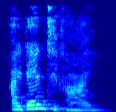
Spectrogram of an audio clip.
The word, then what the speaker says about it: identify: Từ này có hậu tố là ice, trọng âm dịch chuyển 3 âm tiết từ cuối lên.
